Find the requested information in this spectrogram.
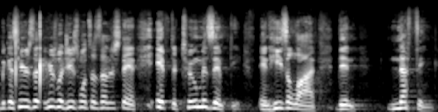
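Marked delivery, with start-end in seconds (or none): none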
